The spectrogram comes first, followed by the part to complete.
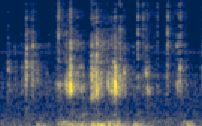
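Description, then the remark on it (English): Rapid clicking of keys on a computer keyboard while typing a message in a chat, a quick irregular burst of taps over a low background hum, with no one speaking. “I'm typing in my secret chat that I want to blow up the facility now.”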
